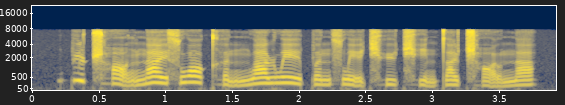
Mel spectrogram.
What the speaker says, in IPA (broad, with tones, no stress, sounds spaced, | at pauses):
p y˥˨ ʈ͡ʂʰ ɑ̰˨˩ ŋ n̪ a˥˨ ɪ̯ s w ɔ˥˨ kʰ ə̰˨˩ n n̪ w ä˦ ɻ w e˥˨ ɪ̯ p ə˨˦ n s w ḛ˨˩ ɪ̯ t͡ɕʰ y˨˦ t͡ɕʰ ḭ˨˩ n t̪ a˥˨ ɪ̯ ʈ͡ʂʰ ɑ̰˨˩ ʊ̯ n̪ ä˦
